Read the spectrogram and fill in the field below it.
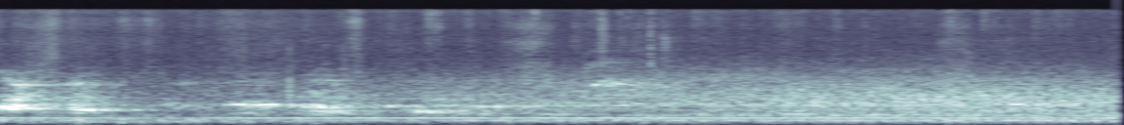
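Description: A dog sniffs at the grass close by.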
